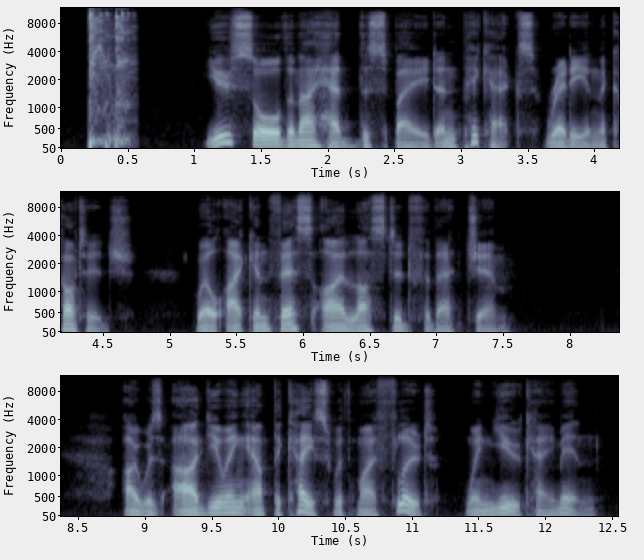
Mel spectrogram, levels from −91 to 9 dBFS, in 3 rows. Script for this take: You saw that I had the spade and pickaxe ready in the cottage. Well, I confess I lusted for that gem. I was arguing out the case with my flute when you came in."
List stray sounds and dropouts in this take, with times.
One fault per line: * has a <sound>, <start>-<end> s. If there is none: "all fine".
* has a thud, 0.2-0.6 s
